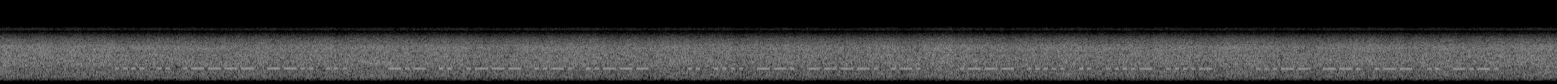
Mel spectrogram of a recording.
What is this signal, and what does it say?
Morse code, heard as a keyed tone, hand-sent with a paddle, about 29 wpm, 740 Hz, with heavy radio static. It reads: HI1ZS KIJF2 IHG9R J5I44 3GWIC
